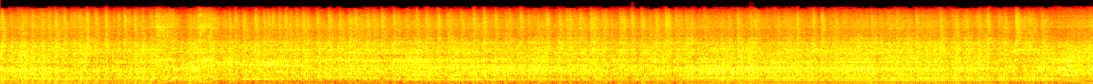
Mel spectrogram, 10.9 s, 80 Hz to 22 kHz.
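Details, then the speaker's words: 1997 Ski-Doo MX-Z 440 fan-cooled two-stroke snowmobile, about 12K km, after replacing a cracked carb flange: high, buzzy idle holding steady without hunting or surging; idle problem fixed. "Actually, I had it running, and we're quite a bit happier with what's going on here."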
